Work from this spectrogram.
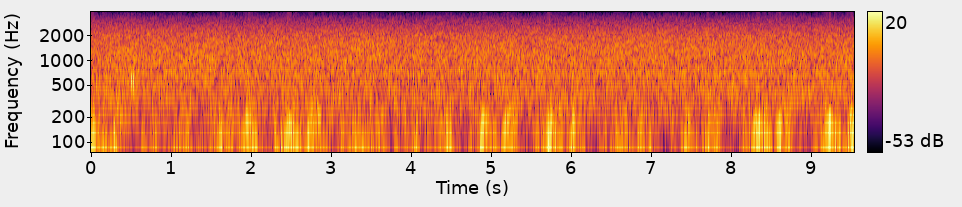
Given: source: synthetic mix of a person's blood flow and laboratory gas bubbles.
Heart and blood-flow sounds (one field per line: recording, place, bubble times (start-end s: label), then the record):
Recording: Doppler ultrasound of blood flow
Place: precordium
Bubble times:
0.29-0.59 s: bubbles
From the record:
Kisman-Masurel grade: 111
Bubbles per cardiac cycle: 1 to 2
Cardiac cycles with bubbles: 1 to 10%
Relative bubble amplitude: barely perceptible (0.100 to 0.250)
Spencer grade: 1 (occasional bubble signal discernible with the cardiac motion signal, with majority of cardiac periods free of bubbles)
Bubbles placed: anywhere in the cardiac cycle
